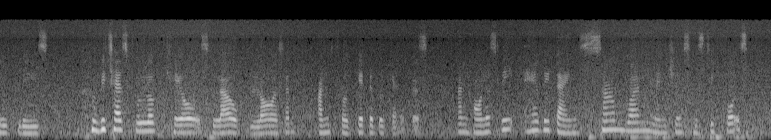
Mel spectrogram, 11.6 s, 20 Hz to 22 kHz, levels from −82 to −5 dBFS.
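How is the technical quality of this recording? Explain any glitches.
No glitches can be heard in the recording, and the only thing beneath the speech is the background noise of the room itself, sitting about 13 dB below the speech level, which comes from the space around the microphone rather than from anything going wrong in the signal chain.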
